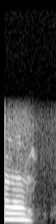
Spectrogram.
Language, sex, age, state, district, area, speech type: Goan Konkani, female, 18-30, Goa, Canacona, rural, conversation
